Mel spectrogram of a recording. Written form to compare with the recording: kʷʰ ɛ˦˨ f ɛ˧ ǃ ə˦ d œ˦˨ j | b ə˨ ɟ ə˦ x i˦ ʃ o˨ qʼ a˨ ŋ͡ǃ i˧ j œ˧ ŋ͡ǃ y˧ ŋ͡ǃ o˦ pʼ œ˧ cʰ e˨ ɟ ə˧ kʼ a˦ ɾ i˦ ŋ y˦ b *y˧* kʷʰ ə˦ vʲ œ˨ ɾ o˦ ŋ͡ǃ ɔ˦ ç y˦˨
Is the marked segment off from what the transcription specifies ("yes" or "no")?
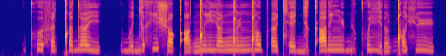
no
